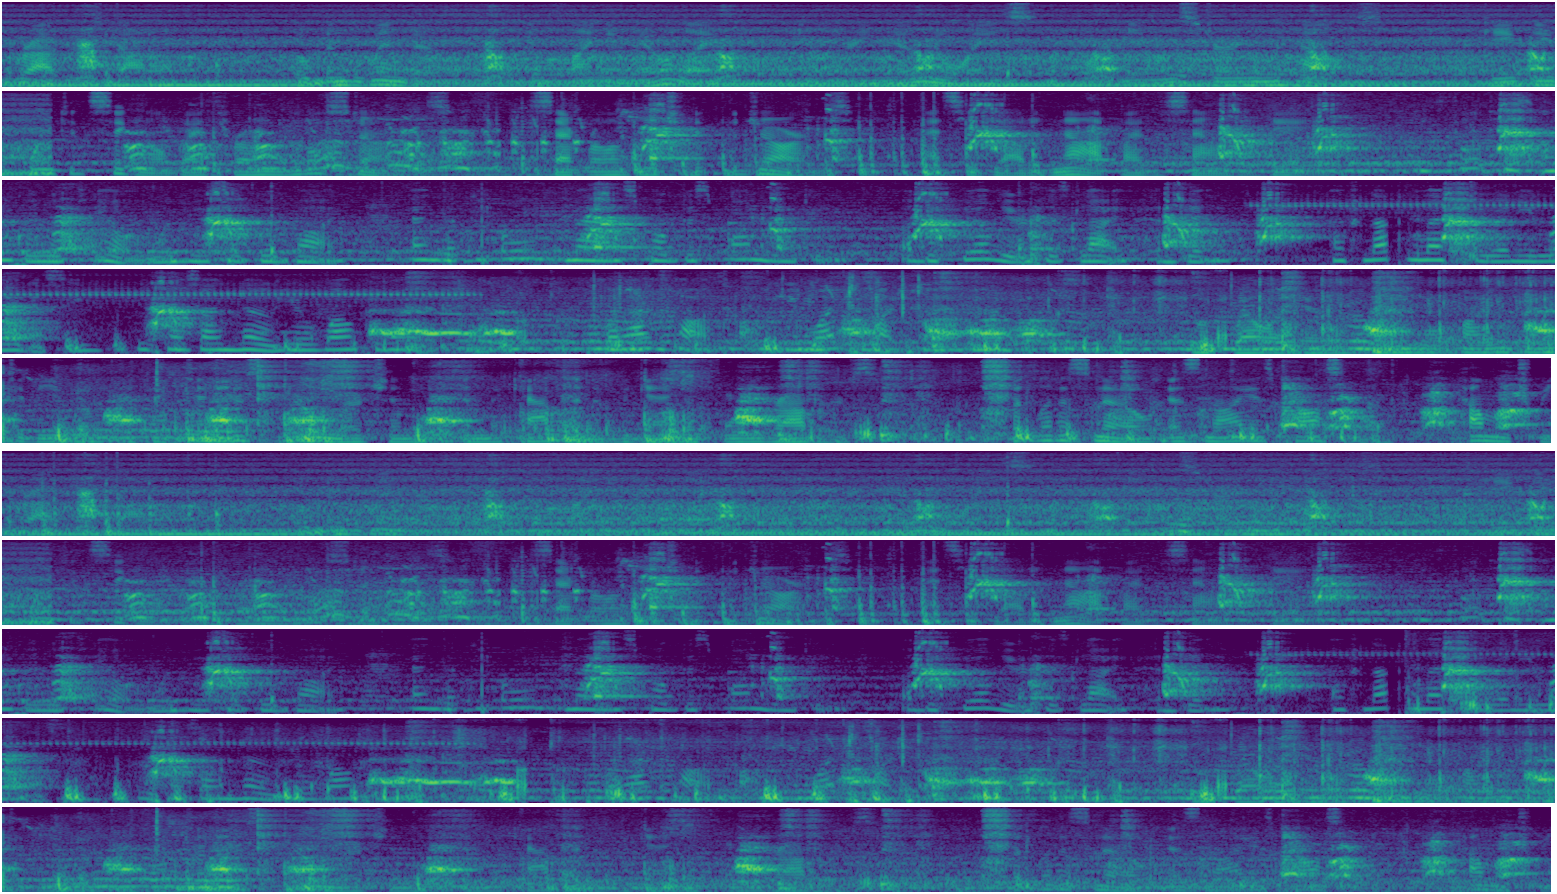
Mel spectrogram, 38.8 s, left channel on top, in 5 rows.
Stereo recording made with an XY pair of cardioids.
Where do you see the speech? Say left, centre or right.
left.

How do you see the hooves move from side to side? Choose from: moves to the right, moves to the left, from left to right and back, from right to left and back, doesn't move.
moves to the left.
